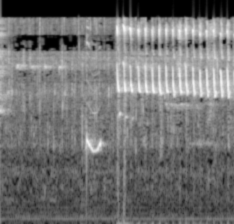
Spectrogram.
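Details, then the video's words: Male white-rumped shama facing a fierce female, played to stimulate breeding: a single slurred whistle, then a fast even series of sharp high chips repeated about seven times per second, low hum throughout. "suara murai batu jantan menghadapi betina galak"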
